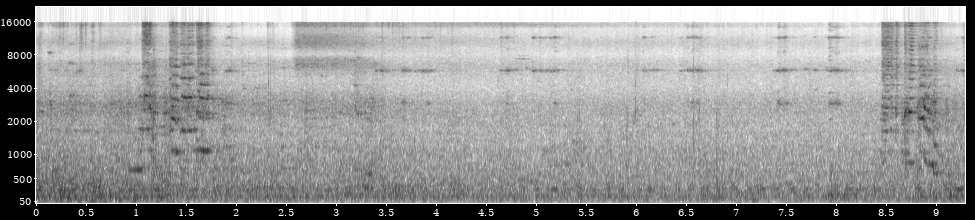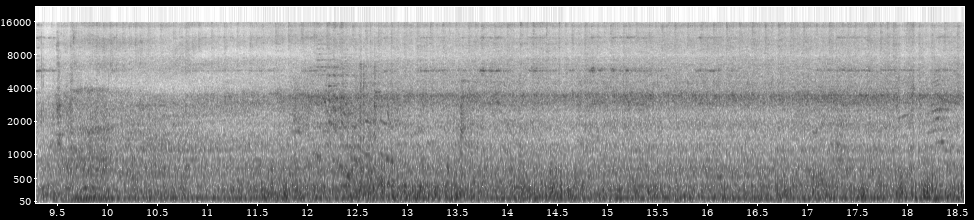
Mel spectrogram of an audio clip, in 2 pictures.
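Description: A heritage train running along the track, heard from a carriage: a steady rumble of wheels on rail with short high-pitched wheel squeals near the start and again about nine seconds in. From about ten seconds in, a louder, steady low engine drone from the locomotive joins the rumble.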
